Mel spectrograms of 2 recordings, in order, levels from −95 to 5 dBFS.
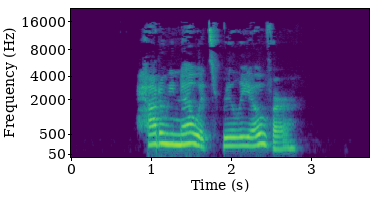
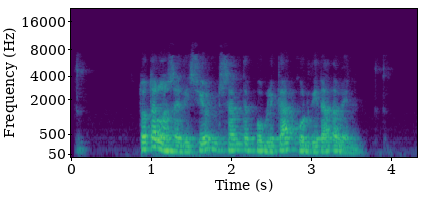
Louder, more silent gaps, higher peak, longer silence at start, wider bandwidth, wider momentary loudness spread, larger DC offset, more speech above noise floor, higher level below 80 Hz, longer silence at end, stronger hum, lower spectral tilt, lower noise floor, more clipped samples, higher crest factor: first, -16 LUFS vs -26 LUFS; neither; first, -2 dBFS vs -10 dBFS; first, 0.85 s vs 0.1 s; first, 16 kHz vs 7.2 kHz; first, 16 LU vs 9 LU; neither; first, 73 dB vs 49 dB; second, -68 dBFS vs -48 dBFS; first, 0.95 s vs 0.7 s; neither; second, -5 dB/octave vs -8.5 dB/octave; first, -88 dBFS vs -74 dBFS; neither; about the same, 16 dB vs 18 dB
